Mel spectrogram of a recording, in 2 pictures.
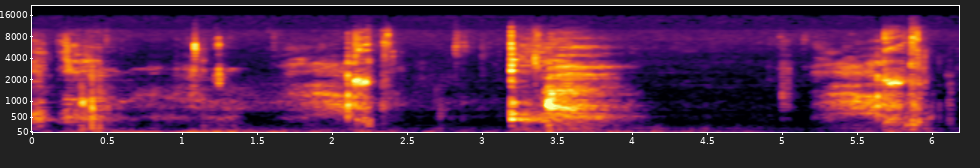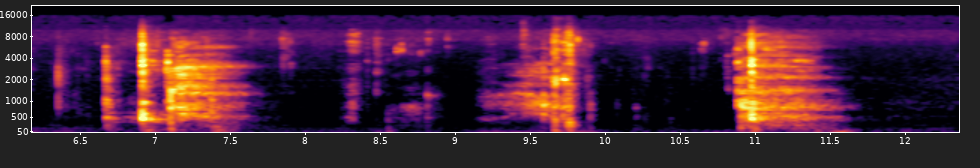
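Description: Close-miked mouth sounds of someone eating dumpling soup: chewing, in short separate bursts every second or two.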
